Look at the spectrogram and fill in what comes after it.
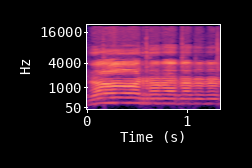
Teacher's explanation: ર ર બોલશો તો જીભની અંદર કંપન ઉત્પન્ન થતું હોય ને એવું લાગશે તો આ જે ર છે એને પ્રકંપી કહેવામાં આવે પ્રકંપી વ્યંજન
